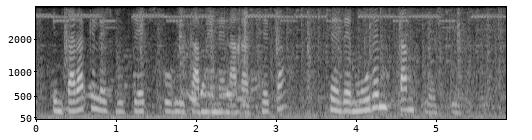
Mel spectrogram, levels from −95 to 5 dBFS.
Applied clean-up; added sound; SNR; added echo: none; Alarm + Engine / Mechanisms; 10 dB; none.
